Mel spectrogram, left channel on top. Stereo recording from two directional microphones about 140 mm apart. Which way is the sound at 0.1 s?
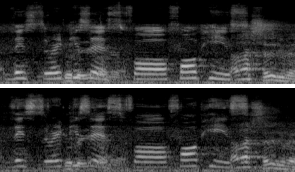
30° left (ahead or behind).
